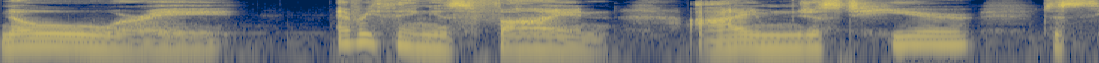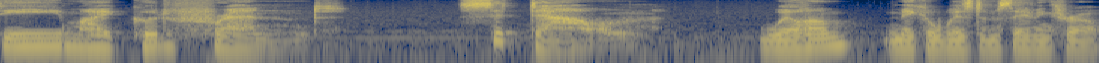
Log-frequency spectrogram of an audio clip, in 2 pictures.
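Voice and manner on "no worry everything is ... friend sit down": slow, gentle, lulling, trance-like hypnotic voice. A storyteller voices a voice coming from a mist, speaking to Wilhelm softly. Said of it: "a voice emanate from it softly saying".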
